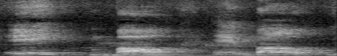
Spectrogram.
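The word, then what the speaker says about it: above: ए बाव। यहाँ पर इसका प्रोनाउंसिएशन आप लोग कभी गलत ना करें। इसका प्रोनाउंसिएशन, करेक्ट प्रोनाउंसिएशन क्या है? ए बाव, यानी कि ऊपर की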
